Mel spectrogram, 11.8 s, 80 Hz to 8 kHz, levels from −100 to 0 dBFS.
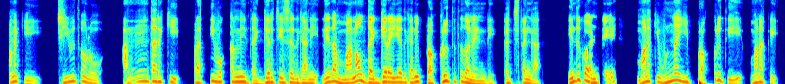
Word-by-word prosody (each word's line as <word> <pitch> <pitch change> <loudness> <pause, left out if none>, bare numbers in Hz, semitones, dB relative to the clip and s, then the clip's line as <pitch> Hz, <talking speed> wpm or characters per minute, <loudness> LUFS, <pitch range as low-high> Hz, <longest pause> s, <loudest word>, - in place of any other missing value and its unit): మనకి 175 - -2 0.5
జీవితంలో 170 - -1 0.5
అందరికీ 175 +2 -1 0.3
ప్రతి 130 +9 -2
ఒక్కల్ని 170 +1 +1
దగ్గర 110 +9 +1
చేసేది 145 -2 +1
గాని, 125 -1 +1 0.2
లేదా 170 +6 +4 0.2
మనం 130 +12 +4
దగ్గర 135 +5 +5
అయ్యేది 155 0 +2
గాని 165 +4 +3
ప్రకృతితోనండి 125 - 0 0.2
ఖచ్చితంగా. 125 -3 -1 0.5
ఎందుకు 220 +8 +3
అంటే, 135 -1 -1 0.5
మనకి 180 -3 +2
ఉన్న 185 +9 +3 0.2
ఈ - - +2 0.2
ప్రకృతి 195 - +1 0.3
మనకి 150 -6 -1
155 Hz, 110 wpm, -25 LUFS, 130-180 Hz, 0.5 s, దగ్గర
